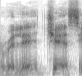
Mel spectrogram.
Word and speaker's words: religious: R, ra, ra, ra, rele. Letra clave L, le, Manuel. I como E, religious. Y luego GJ, religious. Y ojo el IOS, que no se dice religious, religious, sino religious. Religious. Había algunos problemas religiosos en la zona.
